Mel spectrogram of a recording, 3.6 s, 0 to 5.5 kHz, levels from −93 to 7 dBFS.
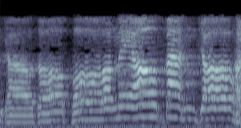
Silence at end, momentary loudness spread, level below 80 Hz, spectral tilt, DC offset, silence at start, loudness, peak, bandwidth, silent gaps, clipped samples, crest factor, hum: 0 s; 11 LU; -54 dBFS; -7 dB/octave; under 0.1%; 0 s; -23 LUFS; -8 dBFS; 4.1 kHz; none; under 0.1%; 16 dB; none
